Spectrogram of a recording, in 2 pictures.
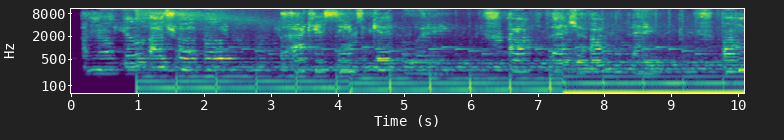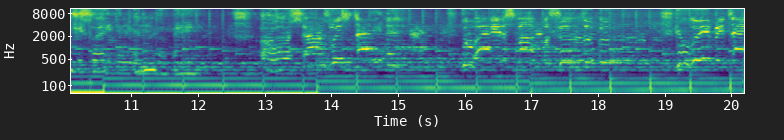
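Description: A loud electronic dance music remix plays steadily throughout, with a heavy sustained bassline that shifts to new notes every few seconds under bright, dense synth layers. No one speaks.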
